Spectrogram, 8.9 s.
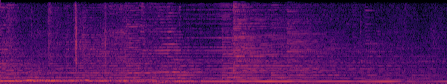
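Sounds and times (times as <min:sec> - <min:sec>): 
cittern improvisation: 0:00.0 - 0:08.9.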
